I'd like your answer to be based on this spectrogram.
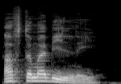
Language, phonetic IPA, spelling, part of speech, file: Russian, [ɐftəmɐˈbʲilʲnɨj], автомобильный, adjective, Ru-автомобильный.ogg
- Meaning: car, automobile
